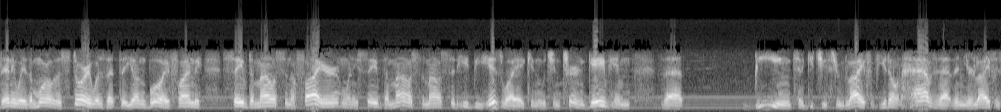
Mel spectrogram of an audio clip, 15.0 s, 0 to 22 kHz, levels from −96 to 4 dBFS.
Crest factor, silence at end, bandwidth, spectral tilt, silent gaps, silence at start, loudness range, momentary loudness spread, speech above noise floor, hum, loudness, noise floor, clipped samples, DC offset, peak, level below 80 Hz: 14 dB; 0 s; 8.6 kHz; -6 dB/octave; none; 0 s; 4 LU; 11 LU; 26 dB; none; -14 LUFS; -39 dBFS; under 0.1%; under 0.1%; 0 dBFS; -62 dBFS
